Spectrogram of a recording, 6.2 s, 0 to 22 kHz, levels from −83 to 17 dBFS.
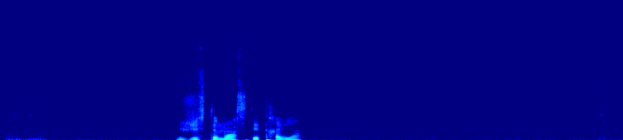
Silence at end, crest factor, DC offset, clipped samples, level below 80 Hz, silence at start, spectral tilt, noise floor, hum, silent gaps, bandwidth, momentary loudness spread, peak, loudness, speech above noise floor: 0.2 s; 24 dB; under 0.1%; under 0.1%; -68 dBFS; 0.05 s; -5.5 dB/octave; -82 dBFS; 60 Hz at -75 dBFS; none; 15.5 kHz; 21 LU; -30 dBFS; -50 LUFS; 33 dB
